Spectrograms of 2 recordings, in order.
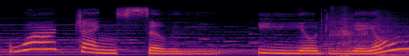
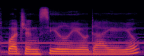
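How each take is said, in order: First: The phrase is said at a very slow pace. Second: The phrase is said at a fast pace. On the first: "Let me slow it way down" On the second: "You gotta speak slower for that one"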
